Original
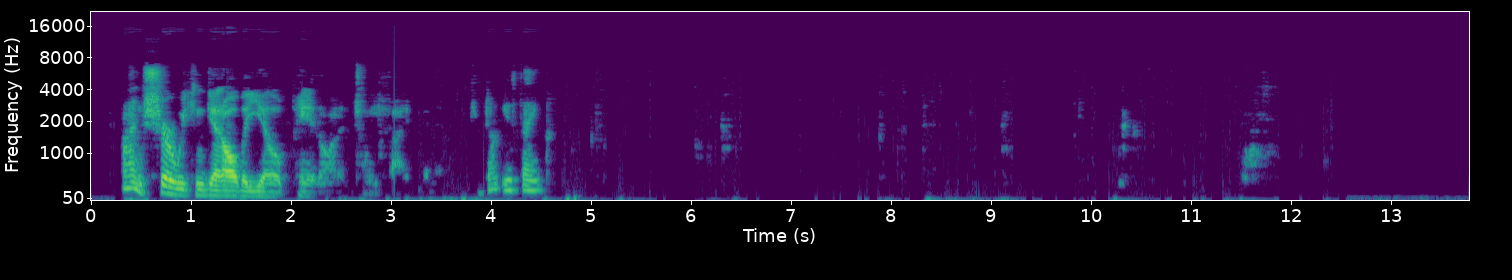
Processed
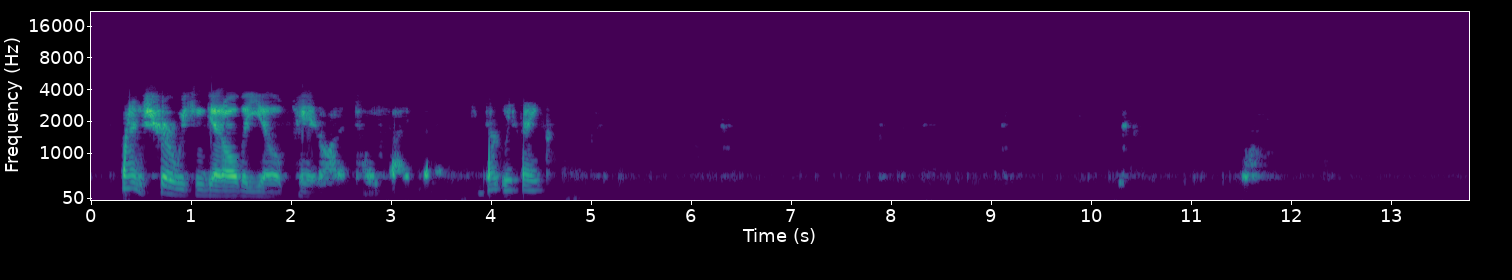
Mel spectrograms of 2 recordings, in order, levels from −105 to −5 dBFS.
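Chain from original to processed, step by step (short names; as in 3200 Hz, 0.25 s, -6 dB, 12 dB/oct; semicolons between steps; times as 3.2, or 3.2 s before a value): vocal tract filter e; auto-wah 470–2700 Hz, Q 4.8, up, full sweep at -40 dBFS; gain +17 dB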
